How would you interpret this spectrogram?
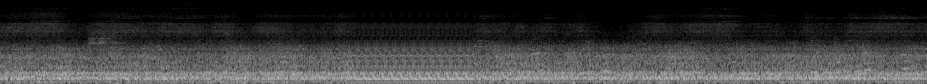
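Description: From 3.62 to 4.74 s a system hang loop occurs: the host stalled while the hardware kept replaying one 92.9 ms buffer, which fits a 4096-sample ring buffer. It repeats 12 times, a machine-gun stutter at 10.8 Hz, and about a second of audio is lost.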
